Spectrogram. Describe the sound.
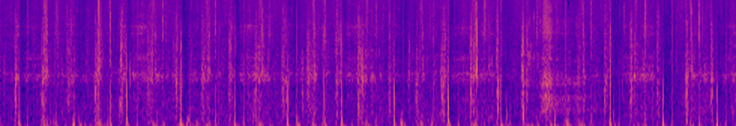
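Running footsteps on a woodland trail: many quick, evenly spaced footfalls in a steady, brisk rhythm that continues throughout.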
